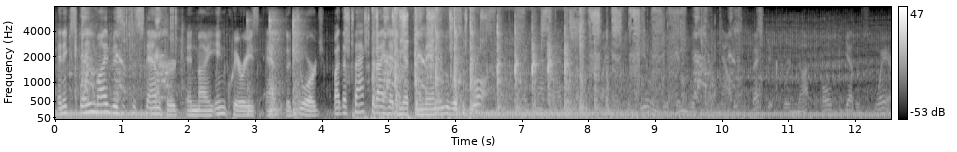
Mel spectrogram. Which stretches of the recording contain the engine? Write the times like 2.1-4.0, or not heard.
0.0-12.5.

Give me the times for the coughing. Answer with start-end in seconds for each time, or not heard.
0.3-1.8, 4.9-5.6, 9.6-10.2.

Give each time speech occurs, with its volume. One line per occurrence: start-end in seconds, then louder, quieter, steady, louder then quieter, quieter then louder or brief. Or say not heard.
0.0-12.5 quieter.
